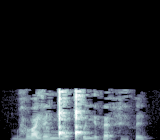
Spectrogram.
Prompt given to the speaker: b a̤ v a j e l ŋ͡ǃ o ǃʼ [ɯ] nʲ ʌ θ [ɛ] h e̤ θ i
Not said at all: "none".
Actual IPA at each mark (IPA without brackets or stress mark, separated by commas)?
ɯ, ɛ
